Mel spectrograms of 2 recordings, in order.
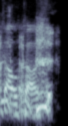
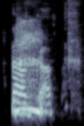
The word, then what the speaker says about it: Falkoff: Am I pronouncing Falkoff right? I like to pronounce it as close to a swear as possible because it's funny. But yeah, Falkoff. Falkoff.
